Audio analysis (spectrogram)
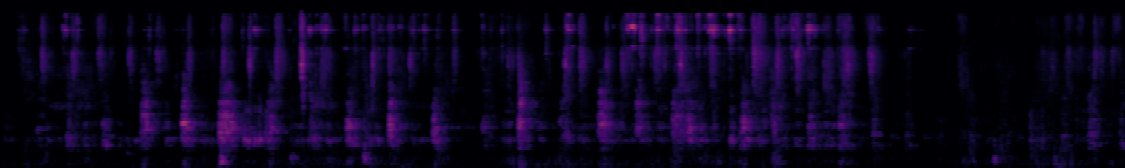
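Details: A Weimaraner, excited while playfully nibbling a Black and Tan Coonhound puppy, makes rapid, irregular short yelps and whines, about two per second, among scuffling and play noise indoors.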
